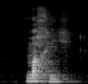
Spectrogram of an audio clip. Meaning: 1. magic, sorcery (occult woo, black or white magic, etc.); hence supernatural occurrences or phenonomena 2. a magical, surprising, fascinating feat 3. the art of illusionism
- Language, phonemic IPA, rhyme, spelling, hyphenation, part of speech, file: Dutch, /maːˈɣi/, -i, magie, ma‧gie, noun, Nl-magie.ogg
